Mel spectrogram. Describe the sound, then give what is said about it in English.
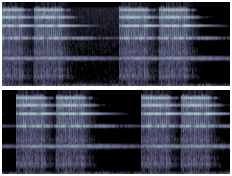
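A telephone rings in a steady double-ring pattern, four pairs of bright electronic trills separated by short pauses, clear with no voices. “You see him walk inside the door, and you hear a phone ring.”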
